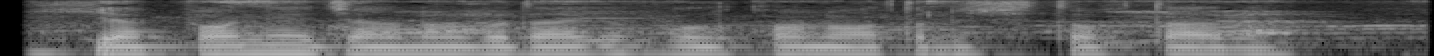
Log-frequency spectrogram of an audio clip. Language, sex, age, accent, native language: Uzbek, male, 18-24, Surxondaryo, Uzbek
